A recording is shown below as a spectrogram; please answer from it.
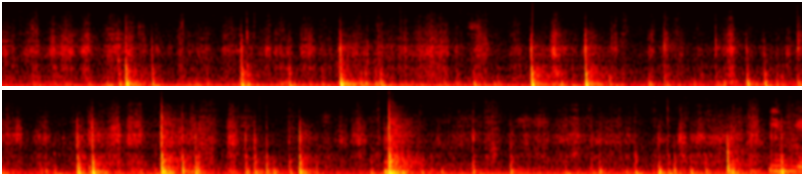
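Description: Bread dough being kneaded by hand in a plastic mixing bowl: irregular dull thumps as the dough is pushed and pressed against the bowl, about one or two a second, over a steady low hum.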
